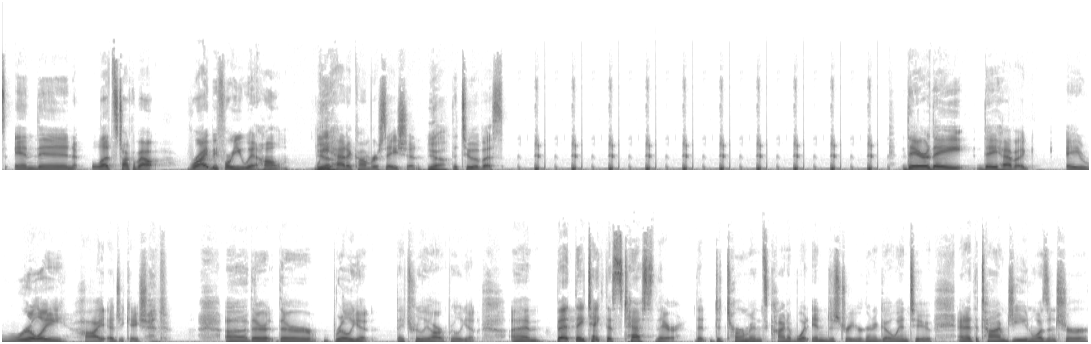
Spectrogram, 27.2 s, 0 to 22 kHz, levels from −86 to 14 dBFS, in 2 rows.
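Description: From 6.79 s to 11.1 s the speech falls into a broken-record loop. One 0.46 s fragment repeats exactly nine times and the audio due then is lost, likely from a stalled stream resending its last fragment. The waveform and spectrogram show identical blocks tiled back to back.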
